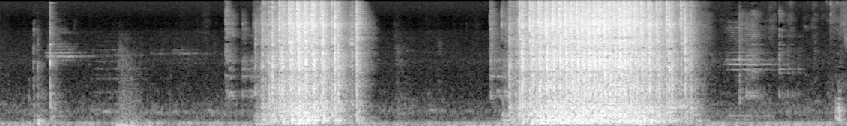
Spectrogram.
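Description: A sewing machine stitches the shoulder seams of a blouse in two bursts, a short run and then a longer one, each a loud rapid whirring chatter with quiet pauses between.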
